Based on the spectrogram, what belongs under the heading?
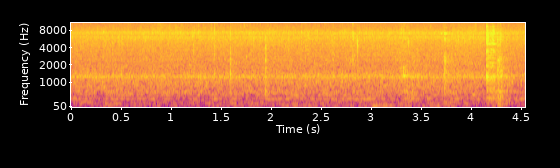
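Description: Onion and tomato masala sizzling steadily in oil in a pan while a spatula stirs it, with a few light ticks and a sharper scrape about four seconds in.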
